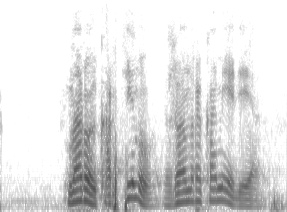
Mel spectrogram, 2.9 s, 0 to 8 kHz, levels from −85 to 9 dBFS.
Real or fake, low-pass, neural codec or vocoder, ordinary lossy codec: fake; 7.2 kHz; codec, 16 kHz, 8 kbps, FreqCodec, larger model; Opus, 16 kbps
